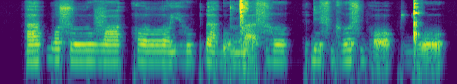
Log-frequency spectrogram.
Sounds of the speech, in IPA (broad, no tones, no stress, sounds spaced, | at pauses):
a p b ɔ s lː u v ɑ kː ɔ lː ɔ j ɦ u p ɗ a ɠ o̰ ŋ͡ǀ a̰ s ɦ ɤ | ɗ i s ɡʱ ɤ s bʱ ɔ̰ | ɡ͡ǃ o̰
